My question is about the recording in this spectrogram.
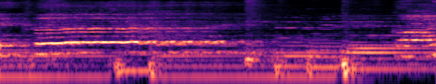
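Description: A woman singing a Vietnamese song into a handheld microphone over instrumental accompaniment with a steady bass line, holding one long note through the first half before moving on to shorter phrases.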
